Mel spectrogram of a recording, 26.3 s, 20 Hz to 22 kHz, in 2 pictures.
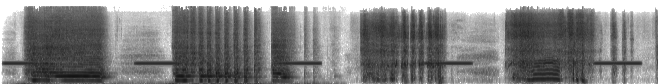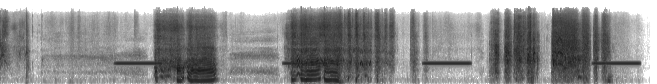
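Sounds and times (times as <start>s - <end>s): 
person blowing nose: 0.4s - 9.2s, 10.1s - 13.8s, 15.8s - 17.8s, 18.8s - 22.3s, 22.9s - 25.7s.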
